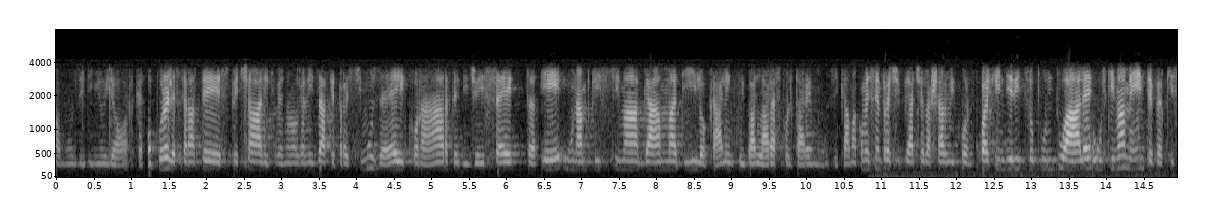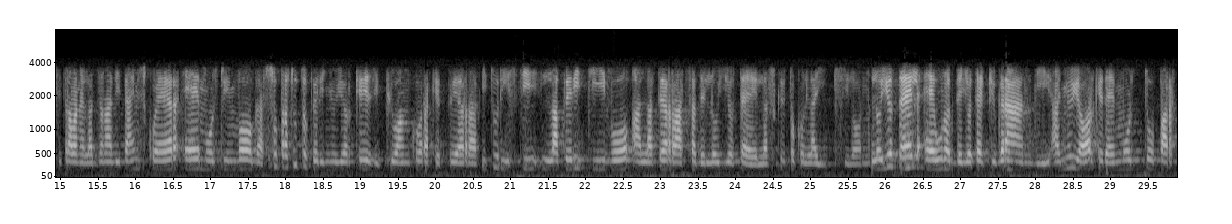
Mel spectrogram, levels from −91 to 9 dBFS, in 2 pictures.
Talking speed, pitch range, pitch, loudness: 175 wpm, 160-185 Hz, 170 Hz, -24 LUFS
